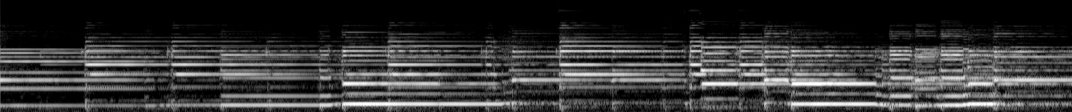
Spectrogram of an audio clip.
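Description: Clean electric guitar picking major-scale notes across two strings, about a dozen notes, each ringing for around a second and often overlapping so that two notes sound together.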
